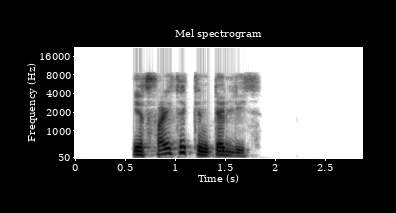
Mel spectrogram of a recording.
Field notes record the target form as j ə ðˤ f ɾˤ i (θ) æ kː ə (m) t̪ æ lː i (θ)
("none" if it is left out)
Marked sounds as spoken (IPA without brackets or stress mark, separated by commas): θ, n, θ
